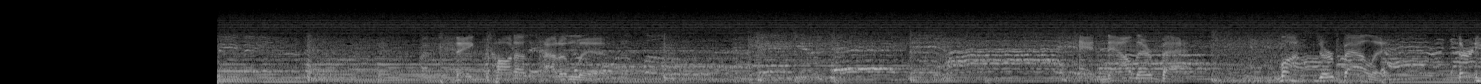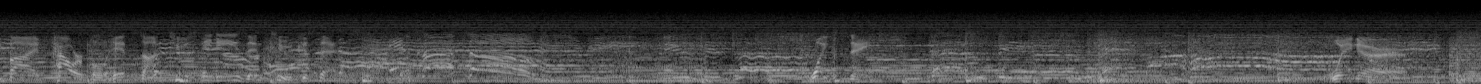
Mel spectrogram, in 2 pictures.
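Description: Right from the top, the clip sits in dead digital silence until about 2.18 s. That's an audio dropout to silence already under way when the file begins. There's no room tone or hiss at all, and then the sound arrives abruptly, mid-flow rather than with a natural start. The likely cause is that the input wasn't connected or was muted while the recorder kept writing, so whatever came before that point is simply gone.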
